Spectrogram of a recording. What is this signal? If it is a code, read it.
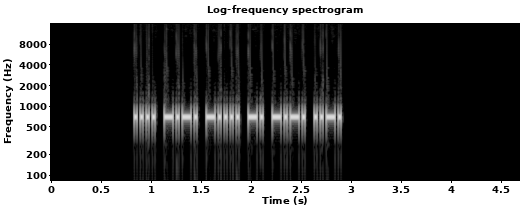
Morse code, heard as a keyed tone, about 40 wpm, 700 Hz. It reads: HC6NCF
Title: DXCC-100 Call Signs - 6 Characters - Repeated 3x - 40wpm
